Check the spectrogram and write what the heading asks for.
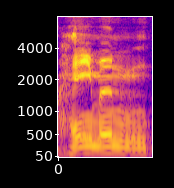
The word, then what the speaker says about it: hamon: Sometimes you hear people saying Hamon or Hamon, things like that. Hamon is how it's pronounced in Japanese, and so that's good enough for me.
